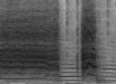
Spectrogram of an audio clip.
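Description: A power drill with an SDS bit whines loudly up close, its motor pitch shifting as the bit bites into wood, with brief grinding bursts near the end.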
